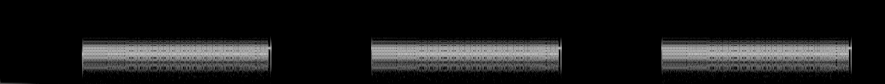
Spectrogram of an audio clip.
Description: Emergency Alert System (SAME) tones (header bursts), heard as harsh buzzing bursts. It is heard from 0.8 to 8.5 s.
